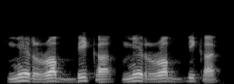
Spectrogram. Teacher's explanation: তানবিন নুন সাকিনকে র এর সাথে মিলিয়ে পড়তে হবে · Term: ঈদগামে তাম বিনা গণ্য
